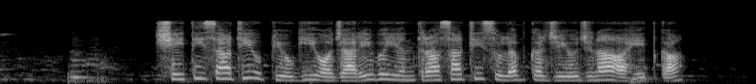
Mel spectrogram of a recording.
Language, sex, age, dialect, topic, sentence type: Marathi, female, 31-35, Northern Konkan, agriculture, question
